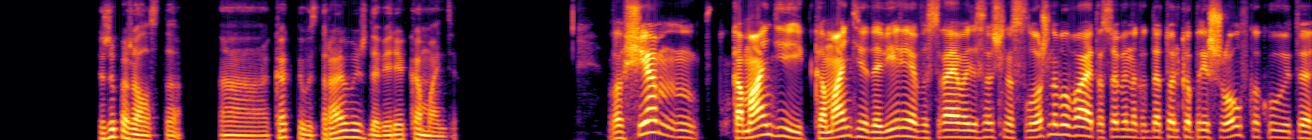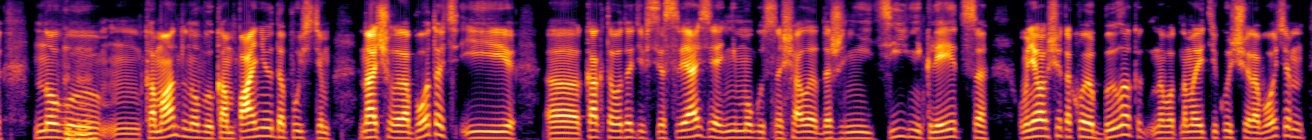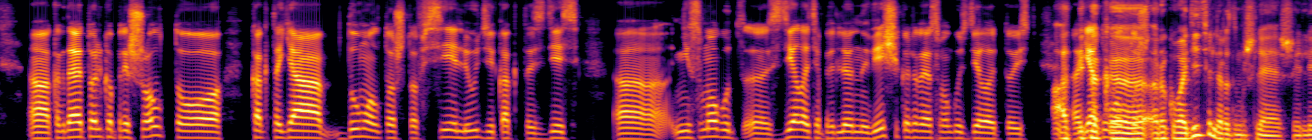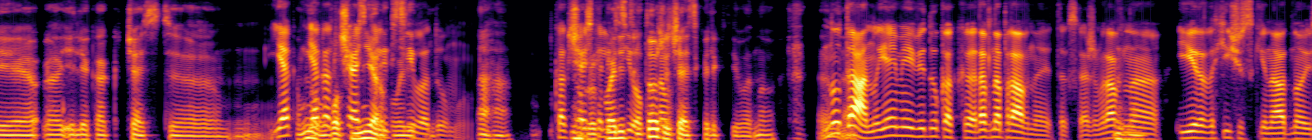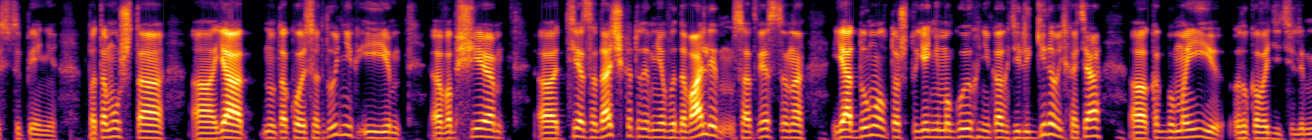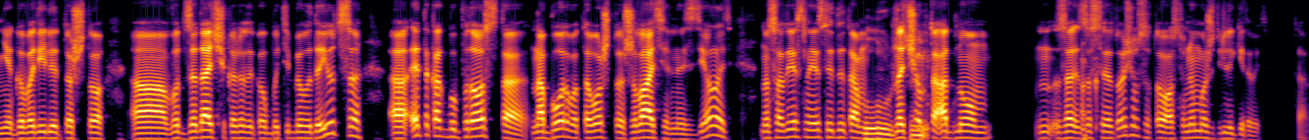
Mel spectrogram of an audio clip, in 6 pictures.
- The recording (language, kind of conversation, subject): Russian, podcast, Как вы выстраиваете доверие в команде?
- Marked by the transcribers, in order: none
